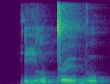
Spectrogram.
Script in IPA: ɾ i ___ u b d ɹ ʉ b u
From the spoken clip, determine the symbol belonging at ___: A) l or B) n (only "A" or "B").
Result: A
